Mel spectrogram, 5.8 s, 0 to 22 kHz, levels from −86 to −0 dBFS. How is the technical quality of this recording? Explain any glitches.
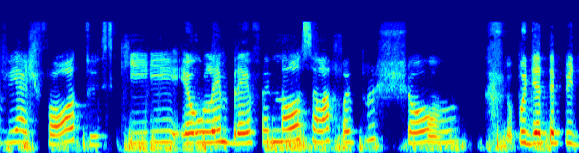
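The recording has two faults, both early in the speech.

From 0.05 to 3.4 s, automatic gain rising lifts the level by about 6 dB. The gain control judged the input too quiet. Voice and background swell together.

From 0.97 to 1.62 s, repeated packet loss gives a choppy, robotic sound. Short holes, the longest 37 ms, are patched by stretching the previous sound.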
